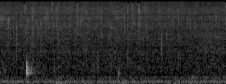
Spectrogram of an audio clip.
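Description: Onions cook gently in a pan on low heat with a soft, quiet sizzle, and a single light clink of a utensil comes near the start. No one speaks.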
